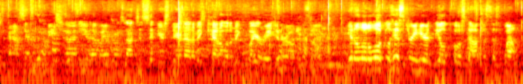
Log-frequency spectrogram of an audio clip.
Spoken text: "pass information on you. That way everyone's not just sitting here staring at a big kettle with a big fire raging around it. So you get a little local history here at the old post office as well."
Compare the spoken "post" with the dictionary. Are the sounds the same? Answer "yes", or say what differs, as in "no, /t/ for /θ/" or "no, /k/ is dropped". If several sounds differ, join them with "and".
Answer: yes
